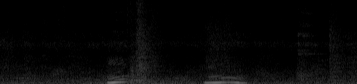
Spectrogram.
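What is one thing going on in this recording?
A young woman speaks a few short words close by.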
